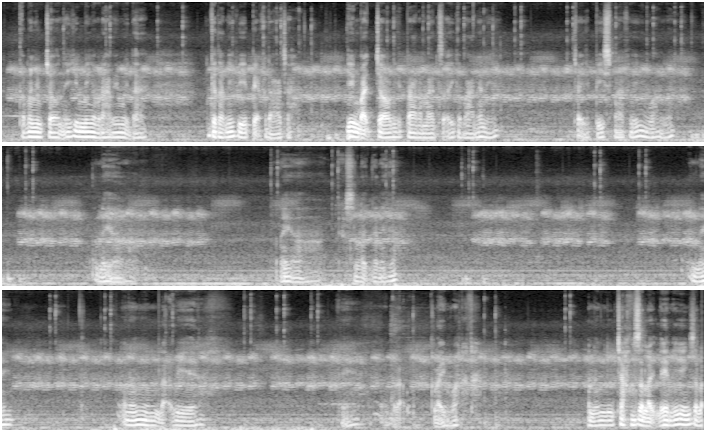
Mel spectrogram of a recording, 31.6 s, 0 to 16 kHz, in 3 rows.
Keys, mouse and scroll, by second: 0.6 middle click, 0.9 scroll up 1, 4.4 middle click, 4.8 typing, 7.1 middle click, 10.0 double click, 10.3 Escape, 10.5 Escape, 12.3 scroll down 1, 15.8 scroll up 1, 17.4 ctrl+click, 25.1 double click, 26.2 scroll down 1, 26.8 middle click, 27.5 scroll up 1, 28.2 middle click, 29.8 scroll up 1.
